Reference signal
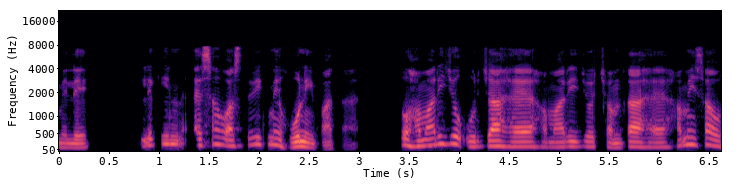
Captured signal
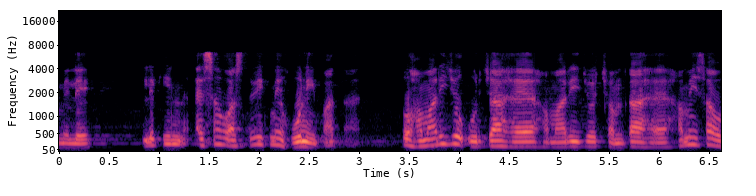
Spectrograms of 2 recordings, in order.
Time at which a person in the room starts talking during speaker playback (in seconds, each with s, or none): none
